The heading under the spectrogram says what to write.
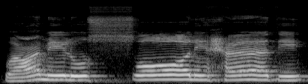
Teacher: صاد کو پر پڑھیں گے ایک الف کے برابر کھینچ کے پڑھیں گے ہا کو ایک الف کے برابر کھینچ کر پڑھیں گے وعملوا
